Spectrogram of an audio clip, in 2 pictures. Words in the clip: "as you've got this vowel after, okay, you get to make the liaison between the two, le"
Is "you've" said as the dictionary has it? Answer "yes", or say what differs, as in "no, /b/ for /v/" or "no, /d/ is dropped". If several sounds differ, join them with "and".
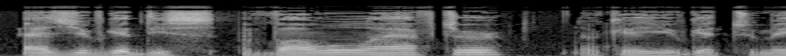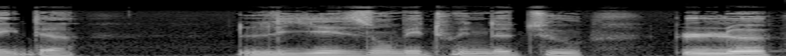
yes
